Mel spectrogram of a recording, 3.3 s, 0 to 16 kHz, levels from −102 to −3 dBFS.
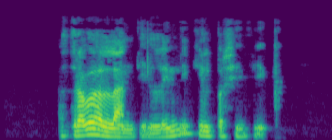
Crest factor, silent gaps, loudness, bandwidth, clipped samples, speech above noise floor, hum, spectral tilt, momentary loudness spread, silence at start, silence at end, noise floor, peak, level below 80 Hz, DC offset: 20 dB; none; -19 LUFS; 9 kHz; under 0.1%; 70 dB; none; -7 dB/octave; 19 LU; 0.6 s; 0.55 s; -89 dBFS; -2 dBFS; -54 dBFS; under 0.1%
